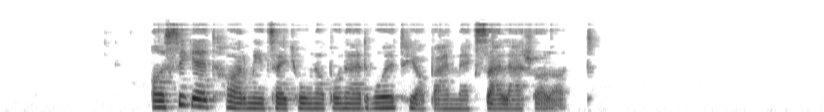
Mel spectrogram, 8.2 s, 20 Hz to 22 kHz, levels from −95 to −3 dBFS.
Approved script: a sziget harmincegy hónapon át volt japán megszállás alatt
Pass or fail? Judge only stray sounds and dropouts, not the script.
pass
